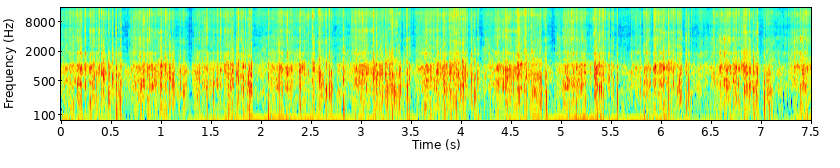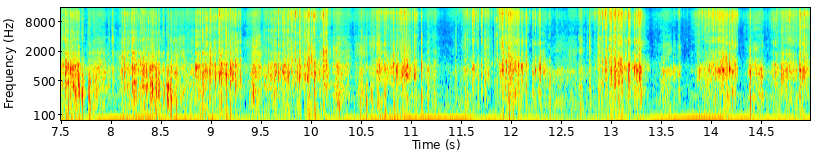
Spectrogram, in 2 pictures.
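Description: Fingertips and short nails scratch the green nylon scour pad of a single solid Scotch-Brite kitchen sponge with yellow foam underneath. A dense, steady stream of rapid, dry rasping strokes runs throughout, with a low-to-mid body and a constant low hum beneath it.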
